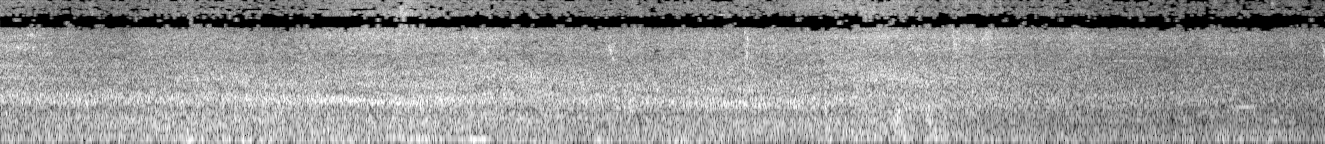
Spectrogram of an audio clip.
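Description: Traffic rumbles along a nearby street.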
